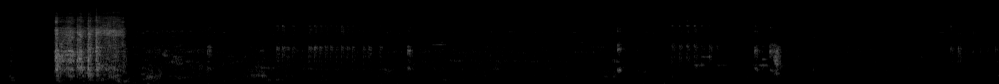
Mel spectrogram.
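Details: Petrol car after replacing failed ignition coil (cylinder 1 or 4) that caused a misfire: engine cranks briefly, catches, then settles into a quiet, steady idle with no misfire.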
